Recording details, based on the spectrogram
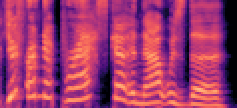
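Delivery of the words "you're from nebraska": high-pitched retold shriek after a gasp; gasp, then squeal it without real volume; excited mock scream. Two new friends discovering a shared home state, mock screaming.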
